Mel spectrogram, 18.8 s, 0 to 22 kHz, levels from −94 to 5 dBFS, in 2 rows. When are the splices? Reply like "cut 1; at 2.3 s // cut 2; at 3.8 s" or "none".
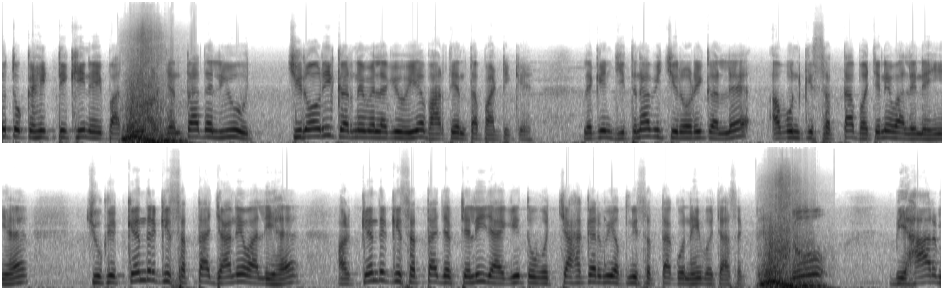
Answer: cut 1; at 1.5 s // cut 2; at 17.2 s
